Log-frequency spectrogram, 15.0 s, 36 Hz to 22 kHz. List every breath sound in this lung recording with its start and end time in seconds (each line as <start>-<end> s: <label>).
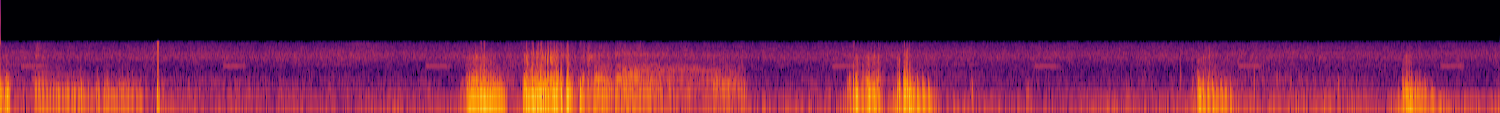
3.34-4.43 s: wheeze
4.57-5.10 s: crackles
4.57-5.12 s: inhalation
5.20-7.46 s: exhalation
8.44-8.89 s: inhalation
8.91-9.36 s: exhalation
10.29-11.18 s: wheeze
11.97-12.45 s: inhalation
13.98-14.45 s: inhalation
